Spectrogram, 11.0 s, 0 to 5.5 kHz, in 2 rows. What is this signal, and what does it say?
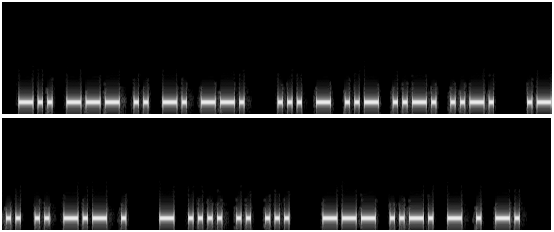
Morse code, heard as a keyed tone, about 25 wpm, 600 Hz. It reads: DOING STUFF LIKE THIS OFTEN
